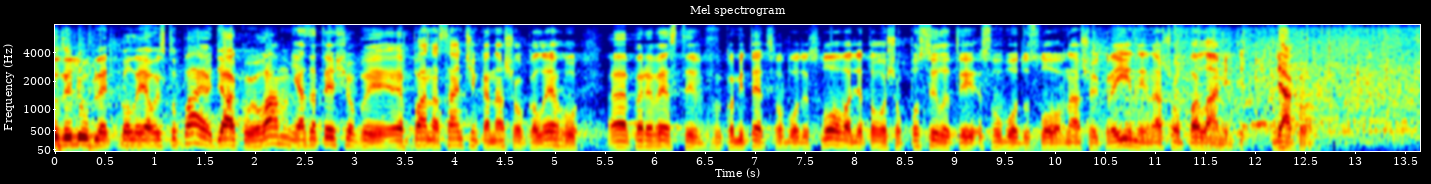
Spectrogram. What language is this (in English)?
Ukrainian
